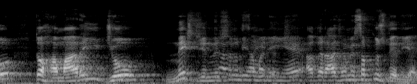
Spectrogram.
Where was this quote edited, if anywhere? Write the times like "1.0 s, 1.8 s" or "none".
2.7 s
